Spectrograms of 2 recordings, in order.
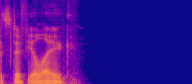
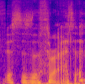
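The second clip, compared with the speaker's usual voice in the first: normal talking voice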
